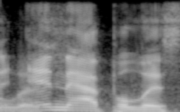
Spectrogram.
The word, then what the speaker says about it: Annapolis: ] i'm a bozo it's pronounced annapolis i didn't say indianapolis stupid i said i said annapolis the capital of maryland you stupid [ __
